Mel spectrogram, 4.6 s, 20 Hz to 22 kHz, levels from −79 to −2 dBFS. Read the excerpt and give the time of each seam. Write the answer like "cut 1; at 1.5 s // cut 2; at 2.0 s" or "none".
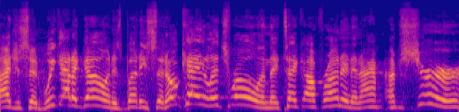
none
